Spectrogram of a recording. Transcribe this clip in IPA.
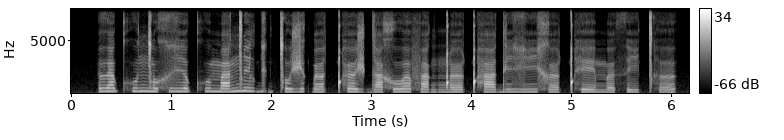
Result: ð a kʷʰ ə ŋ͡ǀ o x ɣ i ɐ̯ kʷʰ œ m a ŋ͡ǀ i l ɡ i ɡ ǀ o ʒ ə k͡p œ ɐ̯ ǃʰ œ ʒ d a x o ɐ̯ f a ɡ ŋ͡ǃ œ ǃʰ a d i ɣ i x œ ǃʰ e m œ θ i ǀʰ ə

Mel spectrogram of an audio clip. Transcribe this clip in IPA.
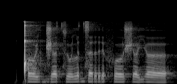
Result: ǃ ʊː lʲ d͡ʒ əː t͡s u l ə d͡z ɜ r ɪ f ʊː ʃ əː j əː

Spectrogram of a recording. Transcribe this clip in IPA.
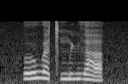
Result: o w ɐ t͡s ŋ͡m i ɳ ð a

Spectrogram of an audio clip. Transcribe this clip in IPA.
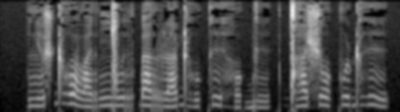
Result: lʲ o˨˦ ʃ ɖʱ o˦˨ lˠ ɛ˨ r ŋ͡ǀ u˧ r ɗ a˧ r ɭ a˨˦ ɖʱ u˨ k ɨ˦˨ h o˨ ɡ͡b ɨ˨ | ɡ͡ǀ a˧ ʃ o˦˨ k u˦ ɖʱ ɨ˦˨

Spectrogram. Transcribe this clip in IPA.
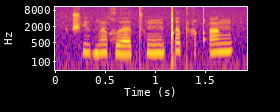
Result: t͡ʃʰ y l b ə̃ː χʷ ɐː tʰ ũː ǃ ɐ pʰ ʊ qʼ ũː

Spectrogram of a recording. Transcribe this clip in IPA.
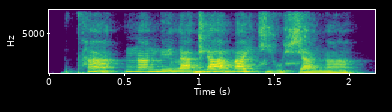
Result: t̪ʰ ã˥˧ | ŋ ã˦ ŋ e˧ l a˧ ɡ j a˥˧ m a˦ j t͡ɕ j u˨˩ ɕ a˨˩ ŋ ã˨˩

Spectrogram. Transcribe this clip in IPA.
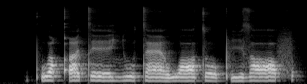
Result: pʼ u qʼ i t eː ʎ u t æː w ɒ t oː pʼ i z ɒː f

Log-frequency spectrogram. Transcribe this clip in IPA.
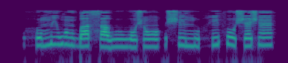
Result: h o˧ m i˦ w ɔ̃˦ ɡ͡b a˧ s a˨ w u˨ w o˨ ʃ ɔ̃˧ | ʃ ĩ˧ m u˨ h ĩ˨˦ f o˦˨ ʃ ɛ˨˦ ʃ ɛ̃˦

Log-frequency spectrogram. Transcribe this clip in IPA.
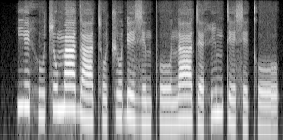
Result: j e˦ h u˨ t͡s o˦ m aː˦ d aː˨ tʰ o˨ t͡ʃ o˦ ɗ e˦˨ z e˨ m pʰ oː˨ n aː˦ t ɛ˨ h i˦ m t e˨ s e˨ kʰ oː˨

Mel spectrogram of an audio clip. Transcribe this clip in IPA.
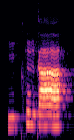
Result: i˨ kʰ ũ˦ ɡ aː˦

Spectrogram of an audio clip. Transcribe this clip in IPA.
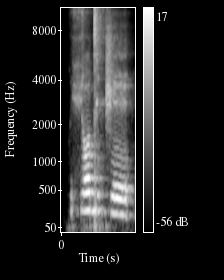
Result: ç ɔ d i t͡ʃ e

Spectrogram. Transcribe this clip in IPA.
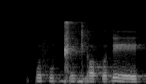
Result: p ʊ f u ɡ͡ǁ ʏ ɡ j ɔ ʔ o ɗ e

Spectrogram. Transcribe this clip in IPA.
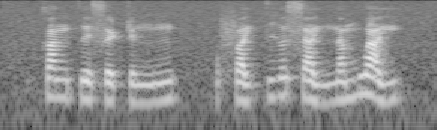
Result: k a˧ ŋ t̪ e˨˩˨ s əː˨˩˨ ʈ e˨˩˨ ŋ ə˧˥ ŋ | f a˨˩˨ j t̪ i˧ ə̯ s a˨˩˨ j n a˧˥ m w a˨˩˦ j

